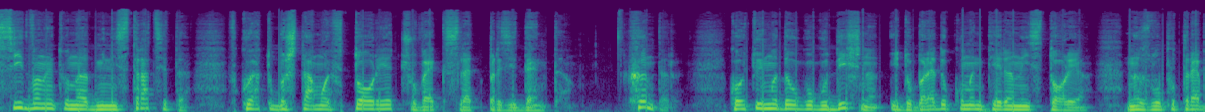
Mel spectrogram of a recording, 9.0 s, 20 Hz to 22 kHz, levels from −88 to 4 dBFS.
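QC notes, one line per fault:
0.10–8.98 s: periodic USB or driver dropouts, short gaps of a few milliseconds filled with silence every 0.125 s, heard as regular ticks wherever the speech is sounding.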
